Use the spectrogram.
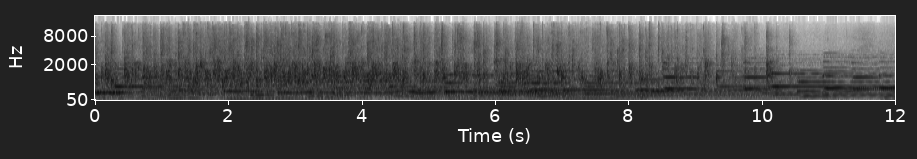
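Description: A church congregation at a Christmas service claps in a steady rhythm over loud, sustained music, the claps running throughout.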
